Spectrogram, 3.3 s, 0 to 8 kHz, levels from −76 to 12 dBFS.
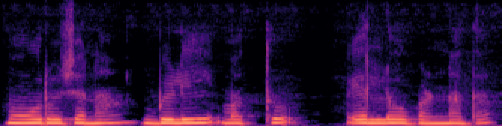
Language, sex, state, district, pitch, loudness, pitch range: Kannada, female, Karnataka, Koppal, 230 Hz, -13 LUFS, 220-240 Hz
